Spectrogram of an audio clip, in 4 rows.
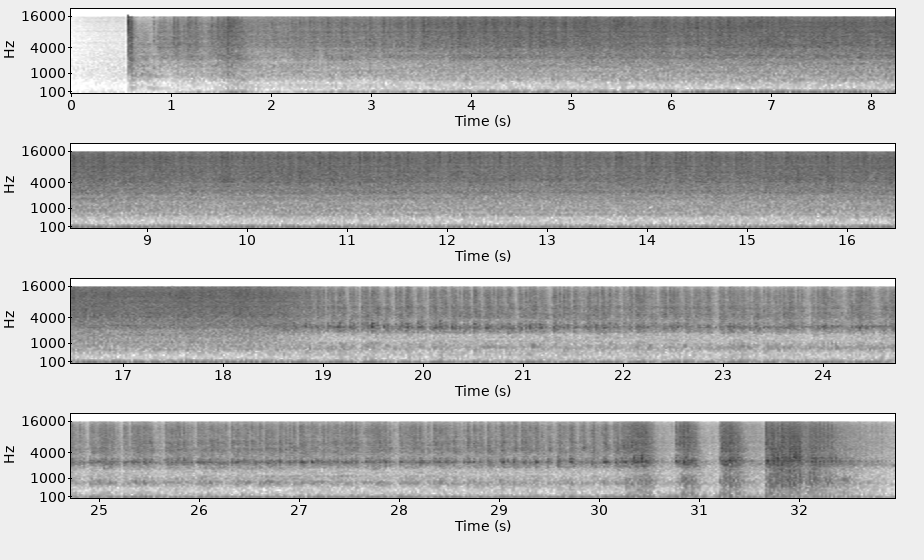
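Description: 1977 Ford F-150's 351 V8 with headers starting about half a second in, then settling into a steady idle. Its tone shifts a little over halfway through while it keeps idling.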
